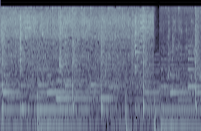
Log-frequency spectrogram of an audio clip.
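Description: Whole shallots and dried red chillies sizzling in hot sesame oil in a kadai, stirred with a steel ladle that scrapes and clicks against the pan.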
